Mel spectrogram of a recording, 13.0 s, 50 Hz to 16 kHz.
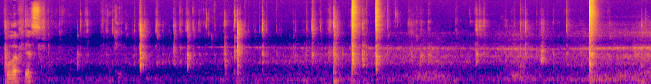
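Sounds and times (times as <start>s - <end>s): plastic casing clicks and snaps: 0.9s - 8.4s, 11.8s - 12.0s.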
